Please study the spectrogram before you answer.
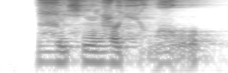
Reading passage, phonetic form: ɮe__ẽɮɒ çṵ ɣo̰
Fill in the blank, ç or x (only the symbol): ç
